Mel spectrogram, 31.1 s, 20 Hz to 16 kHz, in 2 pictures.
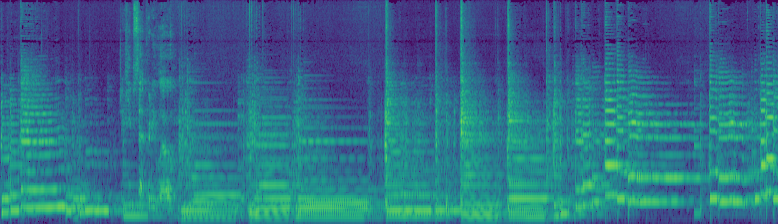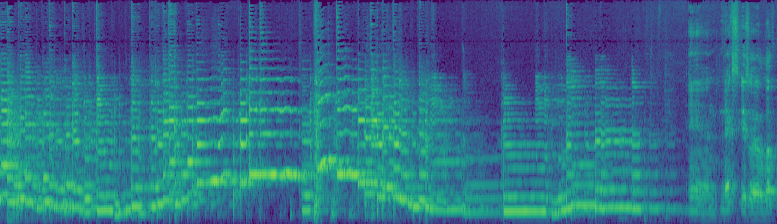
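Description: Electric guitar played through an eighties Ibanez Tube Screamer into a Fender DeVille 410 amp, a warm, light overdrive. It plays chords for the first ten or so seconds, then a single-note lead line with bends and slides.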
